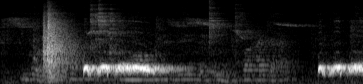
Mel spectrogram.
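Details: Spotted dove female serving as a decoy for males, after a brief rustle giving a sustained, burry coo of about a second and a half, then starting another, over low background hum.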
